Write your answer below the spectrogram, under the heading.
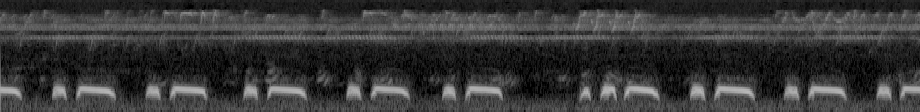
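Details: Spotted dove calling during a trapping session in which a decoy bird meets combative wild doves. Regular paired coos, a brief clipped note followed by a drawn-out mellow coo, repeated steadily. A continuous high insect hum runs behind.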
